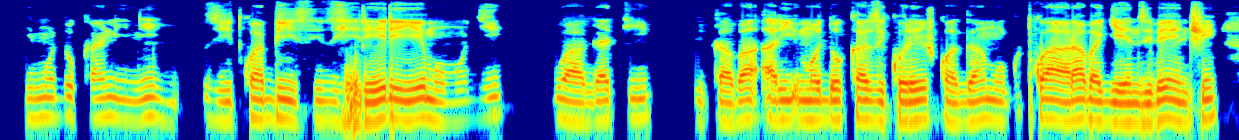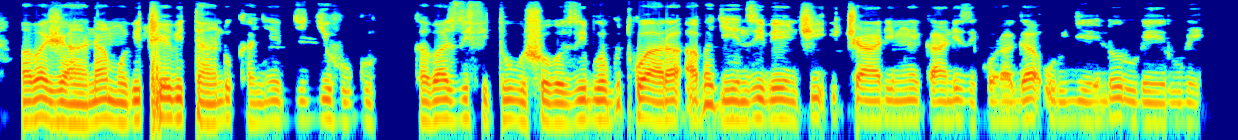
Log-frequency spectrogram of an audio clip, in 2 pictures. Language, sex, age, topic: Kinyarwanda, male, 36-49, government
